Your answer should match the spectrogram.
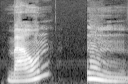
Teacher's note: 습관상 미국 사람들의 발음 습관상 이렇게 n이 가까이에 있을 때는 마운음 하고 이렇게 코로 소리가 나온다는 거죠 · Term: 티 소리를 코로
